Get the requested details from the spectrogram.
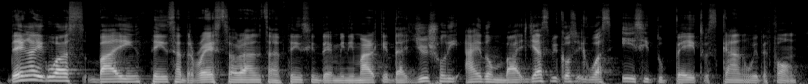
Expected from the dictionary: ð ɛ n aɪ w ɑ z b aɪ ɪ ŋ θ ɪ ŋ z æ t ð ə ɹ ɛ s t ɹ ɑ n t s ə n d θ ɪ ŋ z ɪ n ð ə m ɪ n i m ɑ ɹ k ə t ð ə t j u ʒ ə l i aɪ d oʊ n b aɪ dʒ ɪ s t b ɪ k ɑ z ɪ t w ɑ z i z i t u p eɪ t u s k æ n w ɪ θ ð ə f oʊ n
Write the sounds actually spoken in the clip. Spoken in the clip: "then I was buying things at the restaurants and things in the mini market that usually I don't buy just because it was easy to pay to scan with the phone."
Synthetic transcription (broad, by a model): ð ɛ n aɪ w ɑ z b aɪ ɪ ŋ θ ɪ ŋ s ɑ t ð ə ɹ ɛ s t ɹ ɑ n t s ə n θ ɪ ŋ s ɪ n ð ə m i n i m ɑ ɹ k ə t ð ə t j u ʃ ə l i aɪ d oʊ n b aɪ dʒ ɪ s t b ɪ k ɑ s ɪ t w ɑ s i s i t u p eɪ t u s k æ n w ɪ ð ə f oʊ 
